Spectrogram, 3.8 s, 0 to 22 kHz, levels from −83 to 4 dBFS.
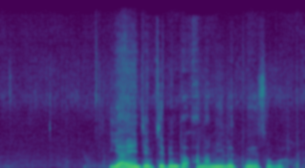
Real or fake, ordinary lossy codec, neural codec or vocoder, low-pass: fake; none; codec, 44.1 kHz, 7.8 kbps, DAC; none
